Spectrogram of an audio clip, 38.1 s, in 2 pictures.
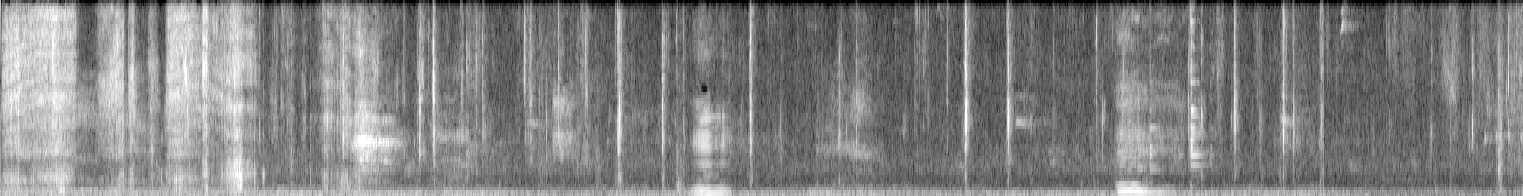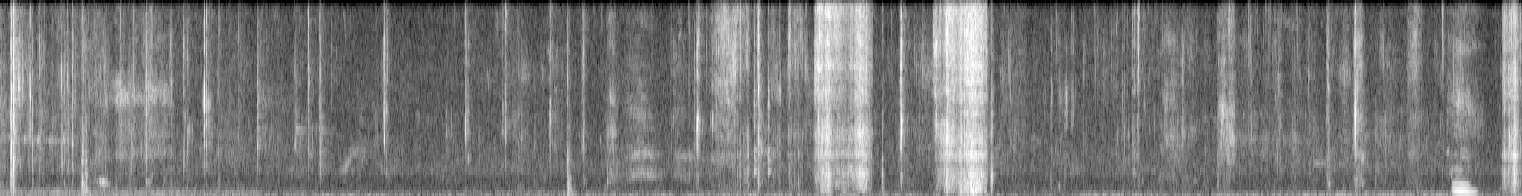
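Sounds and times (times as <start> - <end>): person chewing: 0.0 - 13.9, 14.8 - 16.6, 27.6 - 37.1, 37.8 - 38.0.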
